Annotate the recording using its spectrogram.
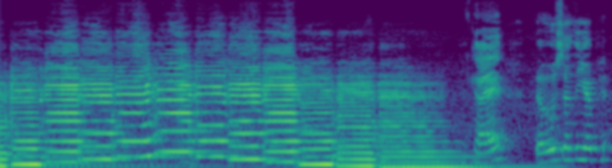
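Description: Cello bowed through an A major arpeggio (A, C-sharp, E), a few notes a second stepping up and down across octaves. It ends on a long low note held for about a second before a woman's voice comes in near the end.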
